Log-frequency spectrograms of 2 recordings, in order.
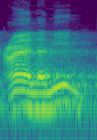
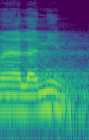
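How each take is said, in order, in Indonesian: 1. Kata ini dimulai dengan vokal biasa. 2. Kata ini dimulai dengan bunyi ng. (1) "Ini alamin" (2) "khususnya mungkin sebagian di antara logat"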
